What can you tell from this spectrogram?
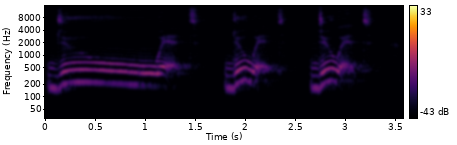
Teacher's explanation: To get rid of that pause, you can add a very soft W.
